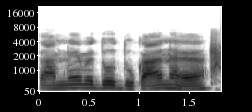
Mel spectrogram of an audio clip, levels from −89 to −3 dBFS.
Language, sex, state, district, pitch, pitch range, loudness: Hindi, male, Jharkhand, Garhwa, 155 Hz, 140-160 Hz, -16 LUFS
